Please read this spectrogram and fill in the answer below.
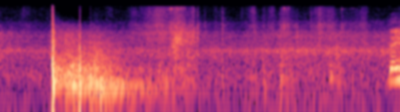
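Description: A weight plate set down hard on the gym floor: one sharp clank about half a second in and a smaller knock right after, ringing briefly. A softer rustle follows as a bag is picked up.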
